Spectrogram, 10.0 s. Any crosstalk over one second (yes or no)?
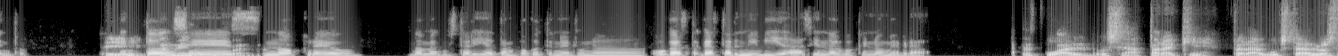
yes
